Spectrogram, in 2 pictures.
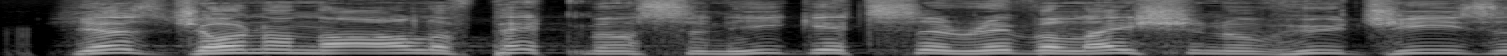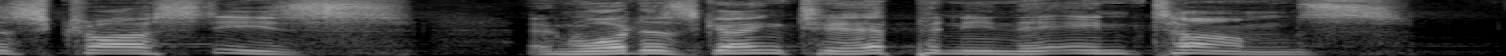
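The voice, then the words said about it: Croaky, hoarse voice. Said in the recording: “Excuse my voice. ... I'm a little bit croaky this morning”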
